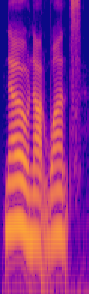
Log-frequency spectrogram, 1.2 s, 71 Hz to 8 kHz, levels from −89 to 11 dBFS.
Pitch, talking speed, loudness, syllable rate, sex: 190 Hz, 150 wpm, -16 LUFS, 2.9 syllables/s, female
